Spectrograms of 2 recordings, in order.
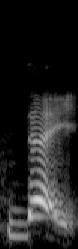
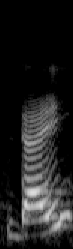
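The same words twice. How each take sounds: First: The D is pushed against the back of the teeth. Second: The D is a plain D, not against the teeth. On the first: The speaker calls it right. "tapi dai" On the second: The speaker calls it wrong. "bukan dai"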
